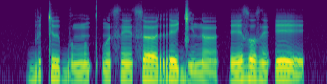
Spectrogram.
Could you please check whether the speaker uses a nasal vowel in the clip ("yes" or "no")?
yes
